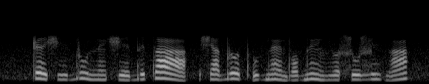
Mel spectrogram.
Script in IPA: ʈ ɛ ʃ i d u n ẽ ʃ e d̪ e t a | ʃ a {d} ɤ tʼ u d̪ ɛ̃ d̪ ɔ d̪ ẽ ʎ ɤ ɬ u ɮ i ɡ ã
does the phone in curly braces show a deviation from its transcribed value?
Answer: no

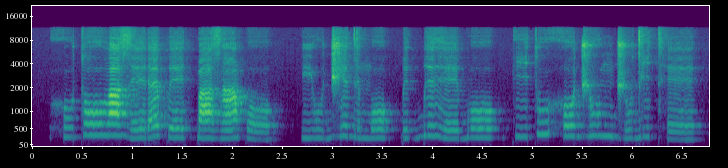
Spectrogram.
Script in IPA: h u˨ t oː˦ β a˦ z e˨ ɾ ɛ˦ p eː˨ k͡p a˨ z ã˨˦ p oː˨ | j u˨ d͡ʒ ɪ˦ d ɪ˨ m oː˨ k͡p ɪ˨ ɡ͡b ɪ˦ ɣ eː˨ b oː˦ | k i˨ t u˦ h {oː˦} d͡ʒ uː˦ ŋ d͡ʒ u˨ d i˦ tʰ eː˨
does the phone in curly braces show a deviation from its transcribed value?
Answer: yes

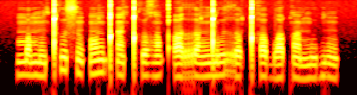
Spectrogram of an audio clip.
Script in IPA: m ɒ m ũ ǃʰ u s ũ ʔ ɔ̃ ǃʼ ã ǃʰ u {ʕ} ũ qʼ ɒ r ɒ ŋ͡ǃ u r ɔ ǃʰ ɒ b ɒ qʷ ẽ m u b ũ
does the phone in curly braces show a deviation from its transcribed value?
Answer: yes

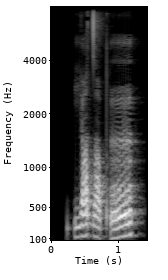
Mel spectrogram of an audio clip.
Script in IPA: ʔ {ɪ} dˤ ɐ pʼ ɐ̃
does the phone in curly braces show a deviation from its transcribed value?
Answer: yes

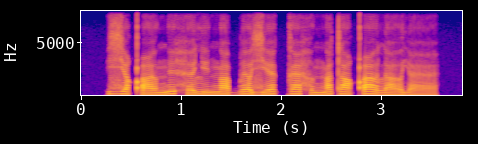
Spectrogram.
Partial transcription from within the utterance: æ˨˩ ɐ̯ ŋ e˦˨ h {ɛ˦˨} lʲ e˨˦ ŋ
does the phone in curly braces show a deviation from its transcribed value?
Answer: yes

